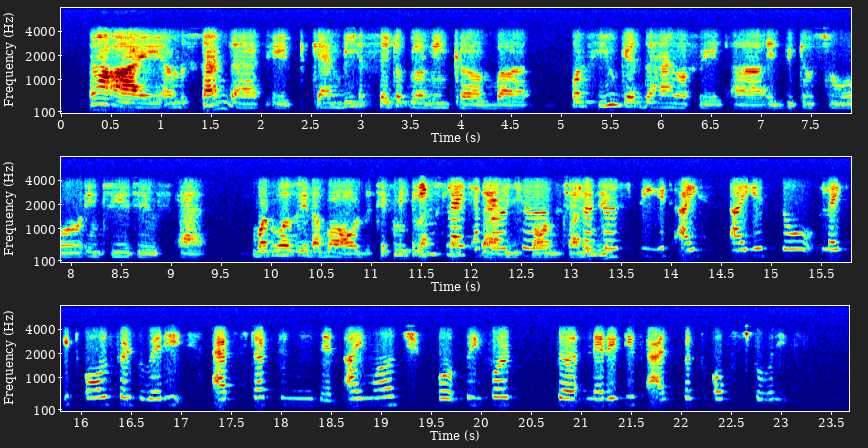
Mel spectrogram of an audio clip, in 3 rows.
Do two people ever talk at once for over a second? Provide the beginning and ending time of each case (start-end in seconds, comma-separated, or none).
11.5-13.5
